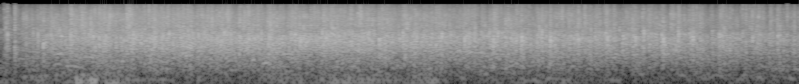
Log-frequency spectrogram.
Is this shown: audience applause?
yes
